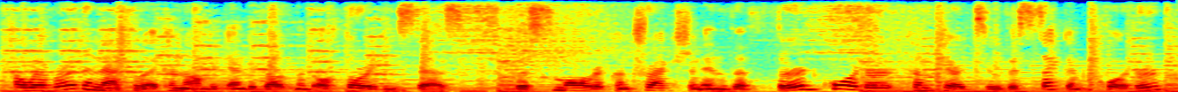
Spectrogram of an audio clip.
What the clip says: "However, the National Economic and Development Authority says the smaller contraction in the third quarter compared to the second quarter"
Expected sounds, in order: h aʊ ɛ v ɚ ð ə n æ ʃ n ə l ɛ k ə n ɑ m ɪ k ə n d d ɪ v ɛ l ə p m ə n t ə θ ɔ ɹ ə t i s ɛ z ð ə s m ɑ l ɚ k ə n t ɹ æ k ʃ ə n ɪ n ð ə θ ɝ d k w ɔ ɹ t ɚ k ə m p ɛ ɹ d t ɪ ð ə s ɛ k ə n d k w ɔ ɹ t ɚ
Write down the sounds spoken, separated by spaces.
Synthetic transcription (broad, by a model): h aʊ ɛ v ɚ ð ə n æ ʃ n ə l ɛ k ə n ɑ m ɪ k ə n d d ɪ v ɛ l ə p m ə n t ə θ ɔ ɹ ə t i s ɛ z ð ə s m ɑ l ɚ k ə n t ɹ æ k ʃ ə n ɪ n ð ə θ ɝ d k w ɔ ɹ t ɚ k ə m p ɛ ɹ d t ɪ ð ə s ɛ k ə n d k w ɔ ɹ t ɚ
